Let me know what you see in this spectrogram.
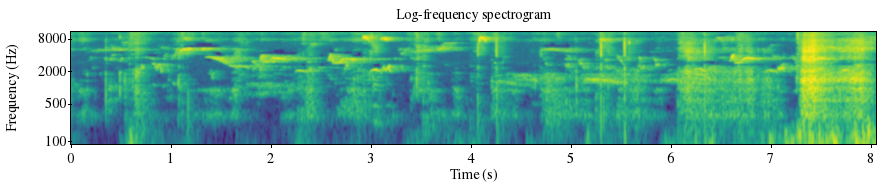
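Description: Small birds chirping with many short notes that flick up and down in pitch, with a brief noisy burst near the end.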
